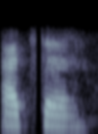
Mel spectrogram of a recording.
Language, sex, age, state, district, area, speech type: Bengali, female, 60+, West Bengal, Dakshin Dinajpur, rural, conversation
